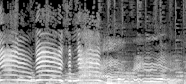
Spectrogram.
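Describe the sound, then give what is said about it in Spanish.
A human voice imitates yowling cats in heat, producing drawn-out, wavering wails that rise and fall in pitch like a crying baby, loud over nearly four seconds. “Parecen niños, niños este, mutantes llorando, me cae.”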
